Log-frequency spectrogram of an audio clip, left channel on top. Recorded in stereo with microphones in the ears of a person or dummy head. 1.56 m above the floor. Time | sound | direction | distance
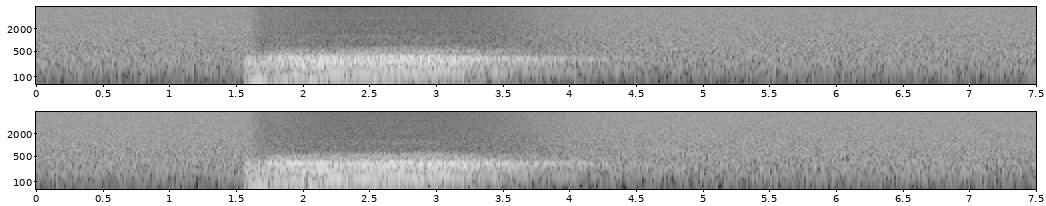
1.6 | snoring | centre (ahead or behind) | 3.5 m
